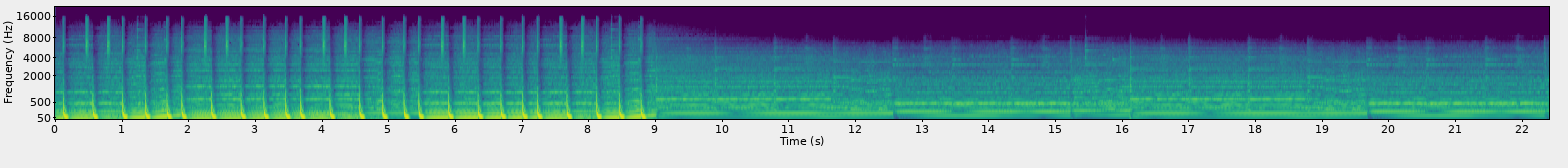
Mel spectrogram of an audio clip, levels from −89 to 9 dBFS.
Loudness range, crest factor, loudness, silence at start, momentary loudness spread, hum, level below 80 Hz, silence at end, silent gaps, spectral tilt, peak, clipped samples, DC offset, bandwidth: 11 LU; 12 dB; -14 LUFS; 0 s; 13 LU; none; -16 dBFS; 0 s; none; -6 dB/octave; 0 dBFS; under 0.1%; under 0.1%; 15.5 kHz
